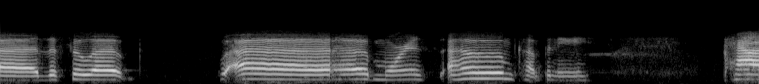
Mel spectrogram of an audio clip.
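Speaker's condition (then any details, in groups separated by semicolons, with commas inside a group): Cerebral palsy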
